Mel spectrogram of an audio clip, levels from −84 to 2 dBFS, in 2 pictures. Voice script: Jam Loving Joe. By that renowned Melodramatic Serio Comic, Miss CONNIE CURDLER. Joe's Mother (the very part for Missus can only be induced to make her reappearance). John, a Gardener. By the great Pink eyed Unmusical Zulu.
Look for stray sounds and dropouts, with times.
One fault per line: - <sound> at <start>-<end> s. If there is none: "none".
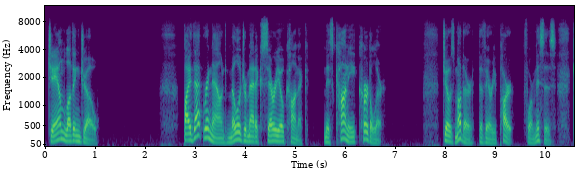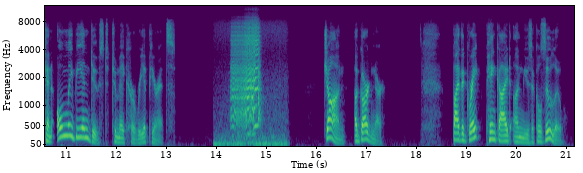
- squeak at 13.9-15.5 s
